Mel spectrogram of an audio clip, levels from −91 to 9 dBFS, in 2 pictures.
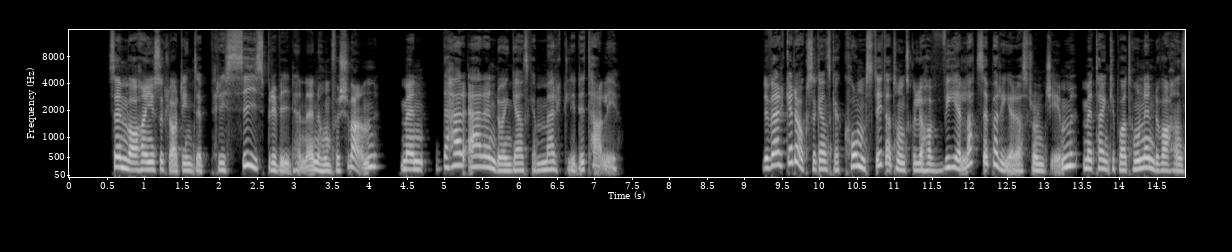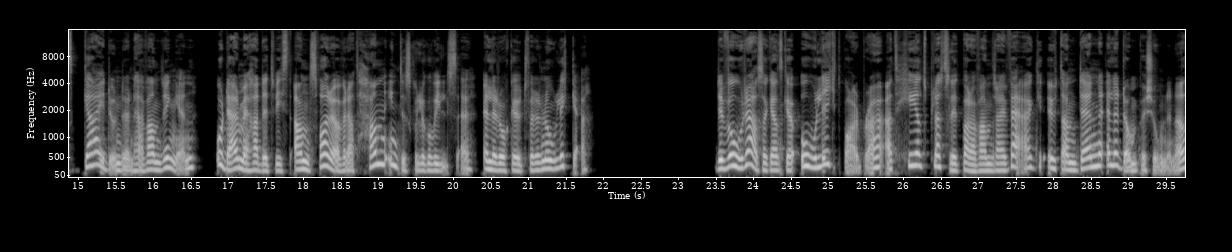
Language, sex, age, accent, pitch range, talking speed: Swedish, female, 20-39, native, 175-260 Hz, 165 wpm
